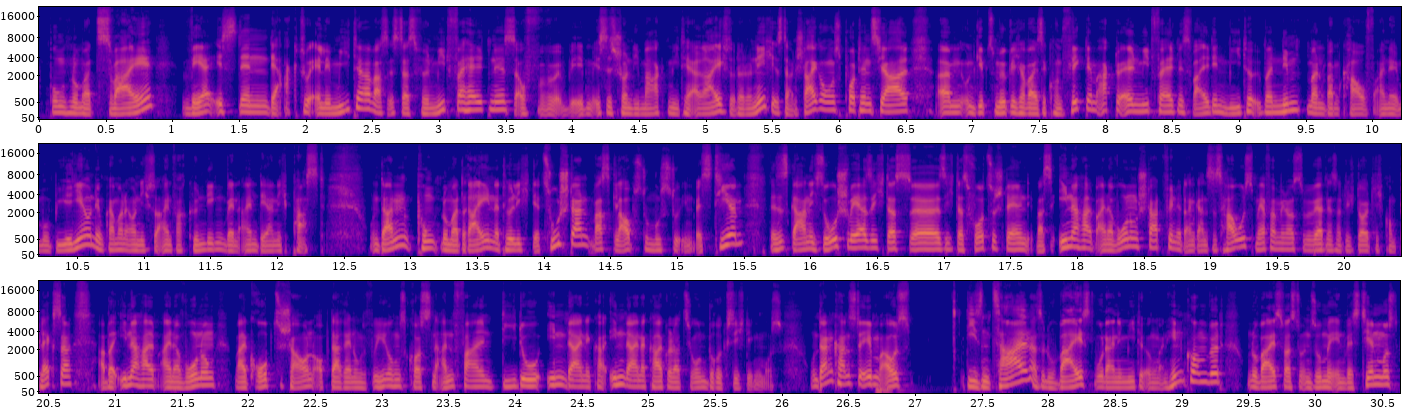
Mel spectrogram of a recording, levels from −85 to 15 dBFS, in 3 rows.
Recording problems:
wrong speed and pitch; too fast and too high; 1.5 times normal speed

